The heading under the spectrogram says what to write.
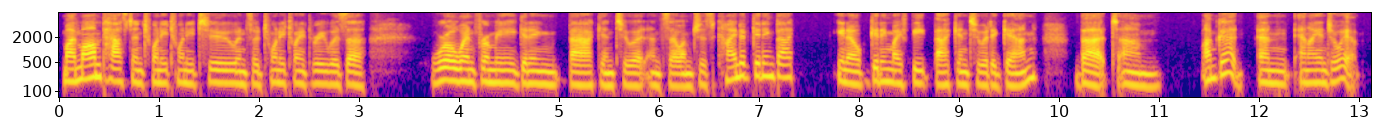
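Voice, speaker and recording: A middle-aged woman from Oklahoma, a voiceover artist telling her story in a casual podcast chat, lively with animated asides. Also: low-pitched, moderate pace, dry recording, studio quality.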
